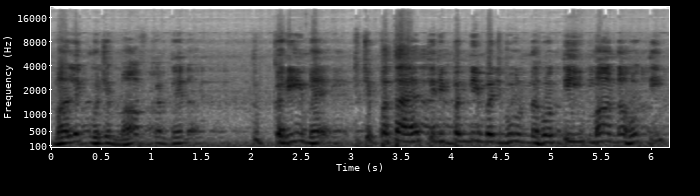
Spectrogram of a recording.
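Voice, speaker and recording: A man's voice: high-pitched, crowd noise, close to an everyday voice. A man voicing a desperate pleading mother. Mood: tearful prayer. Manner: tearful, pleading. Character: desperate poor mother pleading for her hungry children. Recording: echoey hall, distant mic.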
